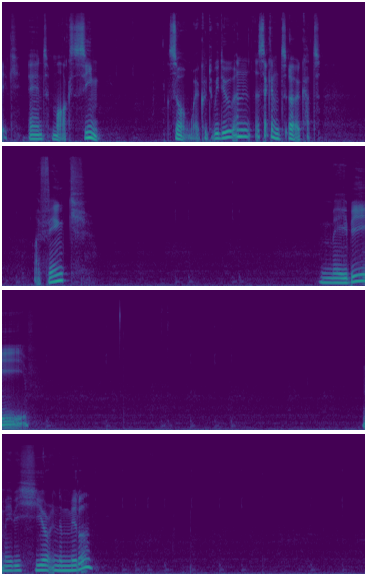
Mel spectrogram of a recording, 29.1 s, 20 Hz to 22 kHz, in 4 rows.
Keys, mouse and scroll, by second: 1.8-2.2 scroll down 2, 2.2 middle click, 3.0-3.5 scroll up 1, 3.5-4.1 scroll down 1, 4.1-7.0 middle drag, 7.0-7.5 scroll up 1, 7.5-15.0 middle drag, 15.4-17.7 middle drag, 17.7 click, 18.2-22.0 middle drag, 23.6-27.4 middle drag, 27.4-27.9 scroll down 1, 27.9-29.0 middle drag.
